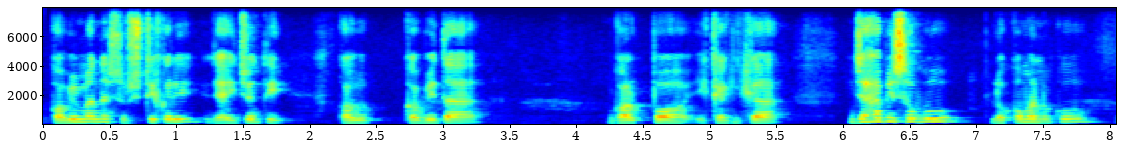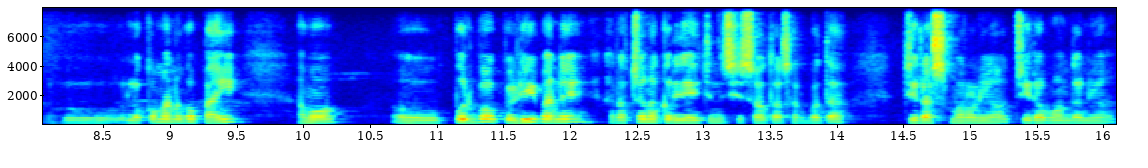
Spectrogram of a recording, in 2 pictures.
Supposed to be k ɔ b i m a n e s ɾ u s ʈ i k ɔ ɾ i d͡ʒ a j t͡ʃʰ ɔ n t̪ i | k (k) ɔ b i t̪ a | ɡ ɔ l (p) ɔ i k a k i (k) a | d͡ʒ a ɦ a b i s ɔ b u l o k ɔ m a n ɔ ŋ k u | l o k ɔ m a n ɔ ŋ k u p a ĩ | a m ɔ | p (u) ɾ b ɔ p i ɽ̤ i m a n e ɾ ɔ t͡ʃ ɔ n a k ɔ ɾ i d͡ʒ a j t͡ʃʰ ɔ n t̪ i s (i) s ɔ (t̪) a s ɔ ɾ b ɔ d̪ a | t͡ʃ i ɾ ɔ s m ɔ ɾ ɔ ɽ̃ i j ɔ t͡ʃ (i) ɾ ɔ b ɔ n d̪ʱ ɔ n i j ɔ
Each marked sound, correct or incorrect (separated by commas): correct, correct, correct, correct, incorrect, incorrect, correct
